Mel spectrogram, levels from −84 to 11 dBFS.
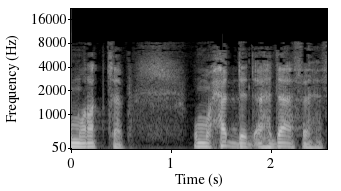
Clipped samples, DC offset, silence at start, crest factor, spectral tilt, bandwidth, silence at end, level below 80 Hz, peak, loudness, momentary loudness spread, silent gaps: under 0.1%; under 0.1%; 0 s; 18 dB; -6 dB/octave; 8.8 kHz; 0 s; -34 dBFS; 0 dBFS; -18 LUFS; 12 LU; none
